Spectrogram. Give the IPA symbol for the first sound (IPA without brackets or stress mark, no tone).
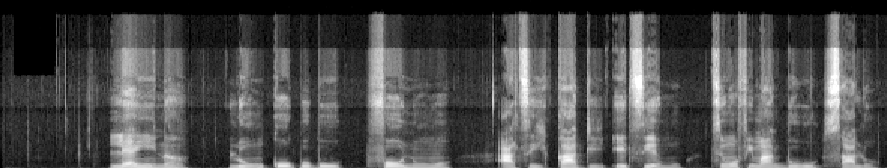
l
